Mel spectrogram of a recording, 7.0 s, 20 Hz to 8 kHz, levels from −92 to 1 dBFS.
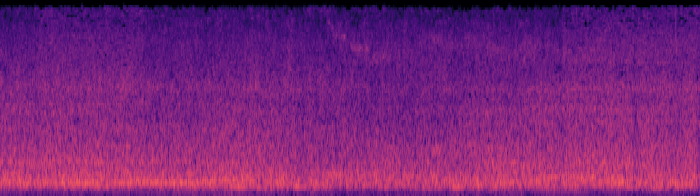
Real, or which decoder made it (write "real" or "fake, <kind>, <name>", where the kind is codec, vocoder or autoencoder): real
